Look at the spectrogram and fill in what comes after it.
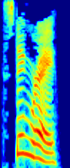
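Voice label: "sting ray", British English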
